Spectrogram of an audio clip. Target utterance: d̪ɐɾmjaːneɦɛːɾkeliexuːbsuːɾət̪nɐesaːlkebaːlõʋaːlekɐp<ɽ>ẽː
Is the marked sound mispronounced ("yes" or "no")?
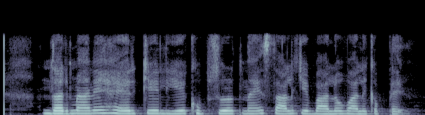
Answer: no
